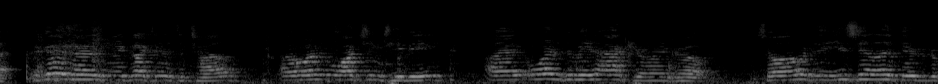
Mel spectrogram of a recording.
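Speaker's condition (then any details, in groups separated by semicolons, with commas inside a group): Traumatic brain injury; occupational therapy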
